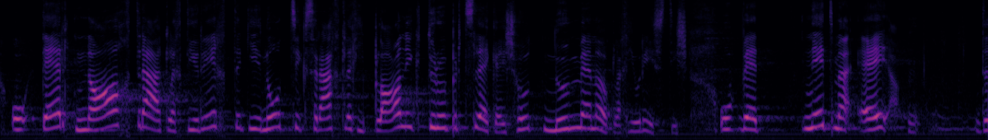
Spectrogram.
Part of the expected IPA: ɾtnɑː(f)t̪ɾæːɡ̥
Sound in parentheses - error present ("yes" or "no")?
yes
